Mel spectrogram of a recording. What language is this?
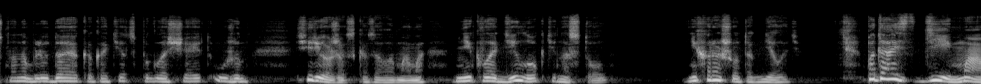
Russian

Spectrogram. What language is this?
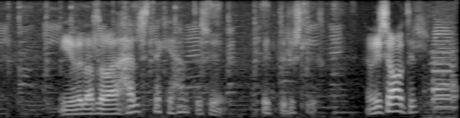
Icelandic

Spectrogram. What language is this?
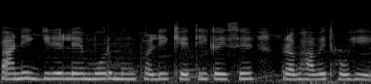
Chhattisgarhi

